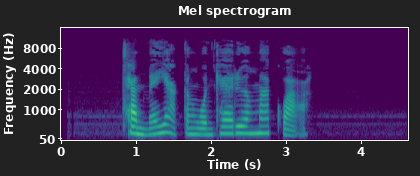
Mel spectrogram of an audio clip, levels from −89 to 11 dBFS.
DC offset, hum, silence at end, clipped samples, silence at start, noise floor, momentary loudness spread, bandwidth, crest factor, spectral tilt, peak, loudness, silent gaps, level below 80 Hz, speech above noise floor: under 0.1%; none; 1.35 s; under 0.1%; 0.8 s; -70 dBFS; 11 LU; 10.5 kHz; 26 dB; -5 dB/octave; -2 dBFS; -25 LUFS; none; -78 dBFS; 46 dB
